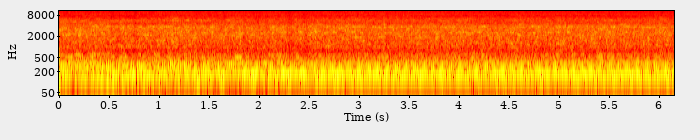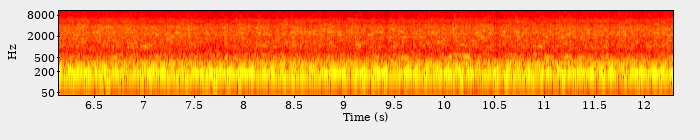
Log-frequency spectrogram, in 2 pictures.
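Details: Motorcycle at hot idle, coolant 160°F or above, after valve adjustment and throttle body vacuum sync: even, steady low burble with no stumbles, misses or hunting; idling smoothly and healthy.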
